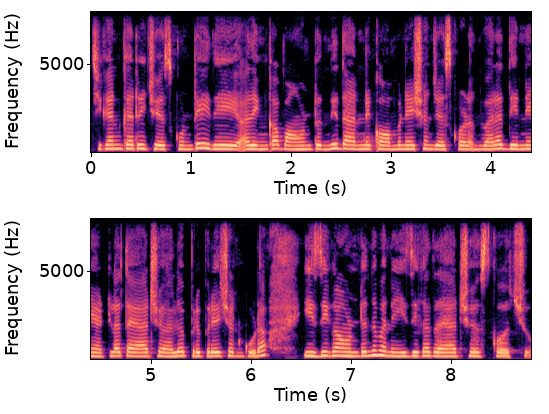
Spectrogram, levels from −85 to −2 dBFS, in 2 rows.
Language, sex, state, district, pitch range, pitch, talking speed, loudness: Telugu, female, Andhra Pradesh, Srikakulam, 210-225 Hz, 220 Hz, 165 wpm, -13 LUFS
